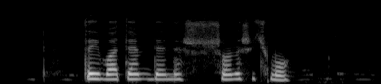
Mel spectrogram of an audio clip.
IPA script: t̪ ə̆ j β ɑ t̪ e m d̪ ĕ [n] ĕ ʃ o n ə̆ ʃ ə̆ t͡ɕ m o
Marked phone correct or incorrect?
correct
